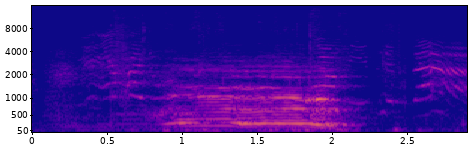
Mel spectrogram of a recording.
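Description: A single cow at a Thai cattle pen lets out one long, drawn-out moo, fairly loud and close, swelling in the middle before breaking off, with a brief softer call at the end.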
